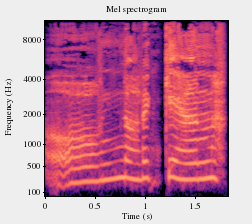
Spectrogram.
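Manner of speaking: slow, high "not again"; dismayed groan. A narrator's reading. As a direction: dread another bout. Morning sickness dismay.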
